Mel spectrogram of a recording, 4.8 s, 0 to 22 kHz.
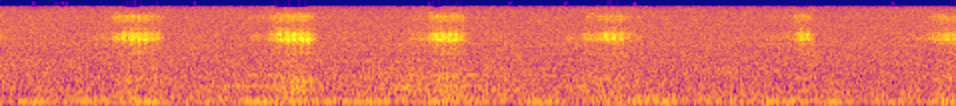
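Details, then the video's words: Sleeping French Bulldog named Jenny snoring; soft airy snorts repeat evenly about every 0.8 seconds, each a brief hiss, with a steady low hum running underneath in a quiet room. "snoring french bulldog"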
